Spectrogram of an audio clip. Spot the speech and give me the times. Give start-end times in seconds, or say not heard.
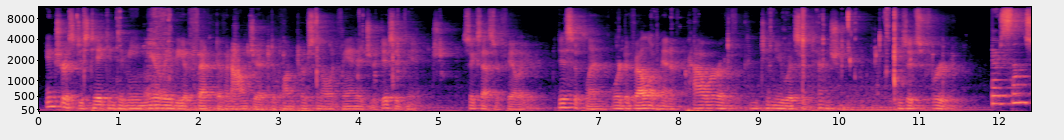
0.1-12.3.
